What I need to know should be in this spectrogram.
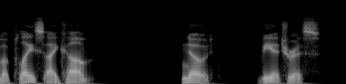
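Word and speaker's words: Beatrice: place I come note beatric I use this word as it is pronounced in the Italian as consisting of four syllables of which the third is a long one Revisited with joy Love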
